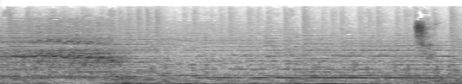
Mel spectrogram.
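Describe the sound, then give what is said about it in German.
A horse whinnies loudly, then hooves clatter in a fast, steady gallop amid a busy, noisy background. “Das Pferd schon.”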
